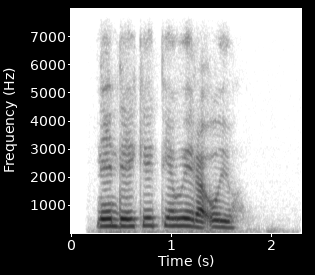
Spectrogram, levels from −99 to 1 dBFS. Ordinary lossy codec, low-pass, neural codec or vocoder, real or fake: Opus, 32 kbps; 7.2 kHz; vocoder, 24 kHz, 100 mel bands, Vocos; fake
